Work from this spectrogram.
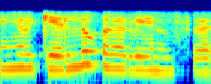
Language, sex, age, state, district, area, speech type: Tamil, female, 45-60, Tamil Nadu, Pudukkottai, urban, conversation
